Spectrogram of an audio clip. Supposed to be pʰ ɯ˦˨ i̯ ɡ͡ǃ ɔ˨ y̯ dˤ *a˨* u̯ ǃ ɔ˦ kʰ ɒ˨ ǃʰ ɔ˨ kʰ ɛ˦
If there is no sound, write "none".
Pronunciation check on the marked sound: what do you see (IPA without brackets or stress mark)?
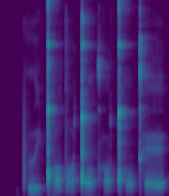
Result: ə˨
